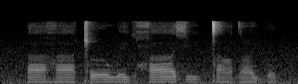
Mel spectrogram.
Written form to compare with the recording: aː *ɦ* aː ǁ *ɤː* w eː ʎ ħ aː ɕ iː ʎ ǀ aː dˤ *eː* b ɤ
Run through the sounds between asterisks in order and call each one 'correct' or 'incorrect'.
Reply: correct, correct, incorrect: iː

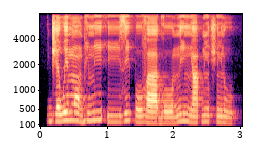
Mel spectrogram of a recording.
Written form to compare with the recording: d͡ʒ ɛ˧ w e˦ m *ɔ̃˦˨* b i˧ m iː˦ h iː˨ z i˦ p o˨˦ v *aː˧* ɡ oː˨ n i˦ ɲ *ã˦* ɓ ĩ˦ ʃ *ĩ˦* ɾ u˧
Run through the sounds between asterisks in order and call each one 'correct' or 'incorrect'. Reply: correct, incorrect: aː˨, incorrect: ã˧, correct

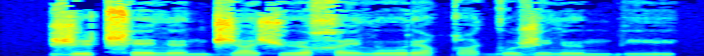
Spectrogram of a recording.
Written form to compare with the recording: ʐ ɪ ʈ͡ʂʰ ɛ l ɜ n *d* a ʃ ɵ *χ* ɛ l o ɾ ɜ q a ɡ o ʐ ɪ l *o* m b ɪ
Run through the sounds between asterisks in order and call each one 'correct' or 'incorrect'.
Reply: incorrect: d͡ʒ, correct, incorrect: ɵ

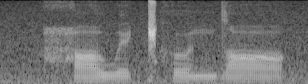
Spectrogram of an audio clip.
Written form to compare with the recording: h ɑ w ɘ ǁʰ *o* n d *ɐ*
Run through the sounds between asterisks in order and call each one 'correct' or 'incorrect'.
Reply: correct, incorrect: ɑ

